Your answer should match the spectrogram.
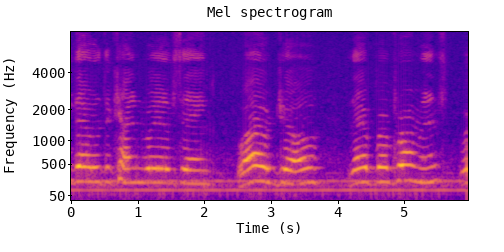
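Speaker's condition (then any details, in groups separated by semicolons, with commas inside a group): Brain injury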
